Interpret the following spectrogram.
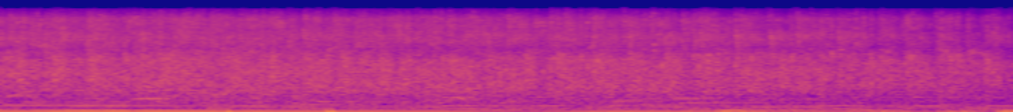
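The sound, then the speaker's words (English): A crowd applauds steadily and loudly for several seconds, dense overlapping hand claps forming a continuous roar with a low hum of music or room noise underneath. “Come on, clap your hands.”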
